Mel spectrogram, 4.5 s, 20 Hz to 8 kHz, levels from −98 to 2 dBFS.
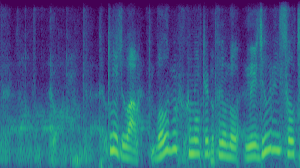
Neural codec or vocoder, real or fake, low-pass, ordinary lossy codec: codec, 16 kHz, 0.5 kbps, FreqCodec, larger model; fake; 7.2 kHz; Opus, 16 kbps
